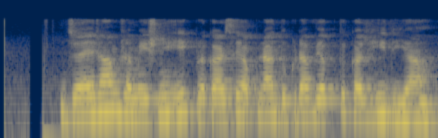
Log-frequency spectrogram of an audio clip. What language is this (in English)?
Hindi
